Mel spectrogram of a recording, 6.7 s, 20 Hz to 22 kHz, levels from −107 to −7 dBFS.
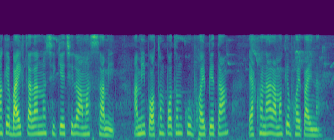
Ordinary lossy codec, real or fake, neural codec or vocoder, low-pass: none; real; none; none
